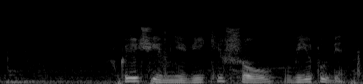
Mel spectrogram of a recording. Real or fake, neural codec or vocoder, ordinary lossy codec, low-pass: real; none; MP3, 24 kbps; 7.2 kHz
